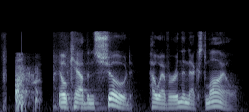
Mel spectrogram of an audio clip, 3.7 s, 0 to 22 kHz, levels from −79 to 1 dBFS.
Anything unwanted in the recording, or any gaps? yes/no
yes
